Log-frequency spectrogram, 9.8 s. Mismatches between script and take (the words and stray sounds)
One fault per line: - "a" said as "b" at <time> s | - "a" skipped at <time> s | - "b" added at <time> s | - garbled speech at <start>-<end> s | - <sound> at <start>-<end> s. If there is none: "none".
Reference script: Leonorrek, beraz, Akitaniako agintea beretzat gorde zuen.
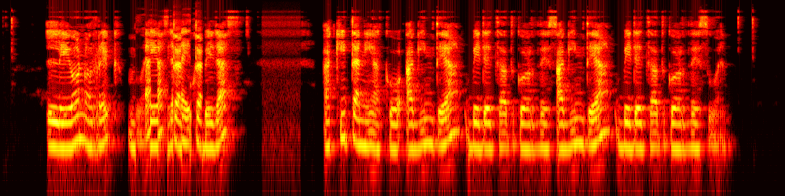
- garbled speech at 1.7-2.5 s
- "agintea beretzat gorde" added at 7.0 s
